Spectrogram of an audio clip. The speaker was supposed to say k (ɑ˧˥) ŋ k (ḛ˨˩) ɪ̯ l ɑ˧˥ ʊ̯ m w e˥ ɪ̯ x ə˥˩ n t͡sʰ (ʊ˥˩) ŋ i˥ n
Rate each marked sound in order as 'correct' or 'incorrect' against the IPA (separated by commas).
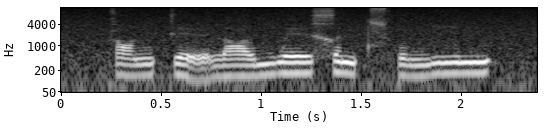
correct, correct, incorrect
